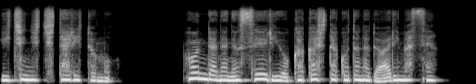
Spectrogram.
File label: levelup ja; cookie run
